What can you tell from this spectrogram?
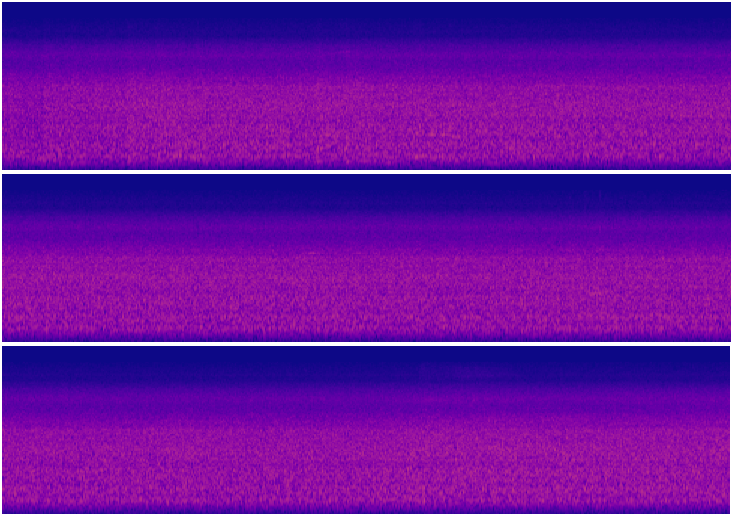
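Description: A steady, even hiss that does not change, with no distinct events in it.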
